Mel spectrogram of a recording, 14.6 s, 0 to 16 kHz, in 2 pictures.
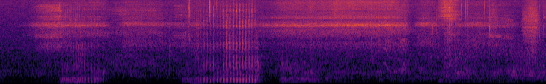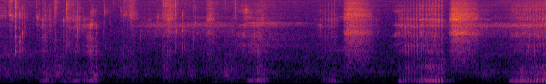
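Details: Bulldogs Tyson and Tyra asleep in a crate, 30 October 2012: rough, wheezy snores in uneven bursts, some long and drawn out, others short snorts, with quiet breathy gaps between them.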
